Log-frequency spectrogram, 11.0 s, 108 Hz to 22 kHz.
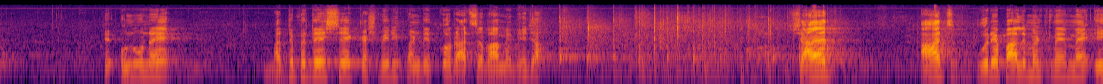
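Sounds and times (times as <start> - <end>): people thumping desks: 5.5 - 8.0.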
